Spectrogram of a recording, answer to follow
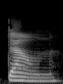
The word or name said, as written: down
